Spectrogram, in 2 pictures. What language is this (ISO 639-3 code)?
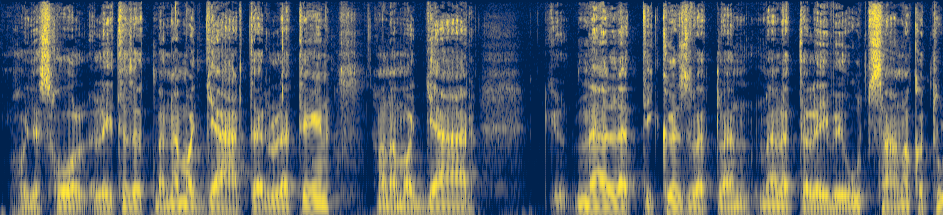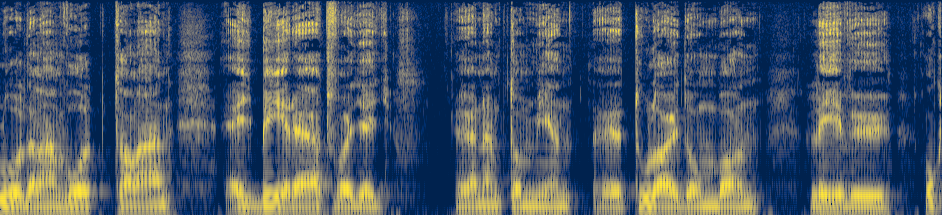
hun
